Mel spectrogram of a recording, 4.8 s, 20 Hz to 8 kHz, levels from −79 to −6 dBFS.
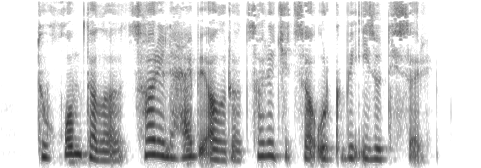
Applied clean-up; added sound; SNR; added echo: none; none; none; none.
